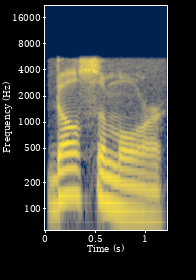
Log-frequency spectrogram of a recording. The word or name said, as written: dulcimore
